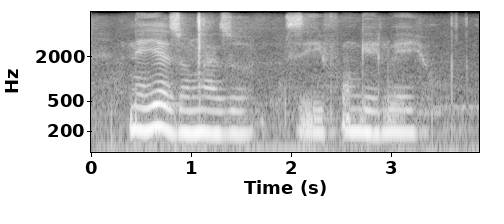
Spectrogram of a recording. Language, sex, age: Xhosa, female, 24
